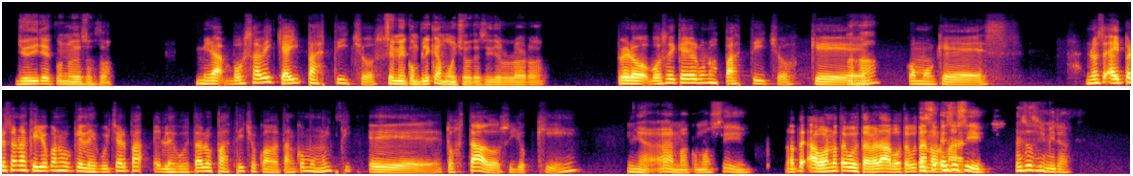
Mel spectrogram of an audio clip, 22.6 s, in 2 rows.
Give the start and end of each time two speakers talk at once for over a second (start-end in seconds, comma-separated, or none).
none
